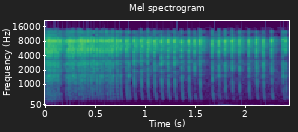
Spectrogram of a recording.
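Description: A crackling fart sound begins as a steady buzzing rasp, then breaks into a rapid series of short popping bursts with small gaps between each crackle, fading unevenly at the end.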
